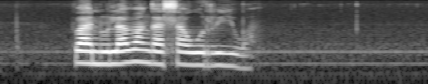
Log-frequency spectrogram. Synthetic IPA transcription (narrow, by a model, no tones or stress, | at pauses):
βan̤ulaβaŋɡaɬawuriːwa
